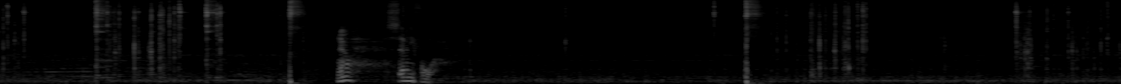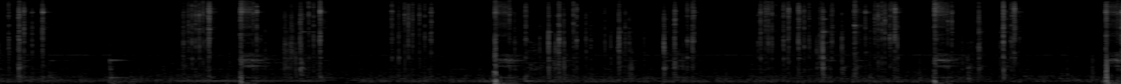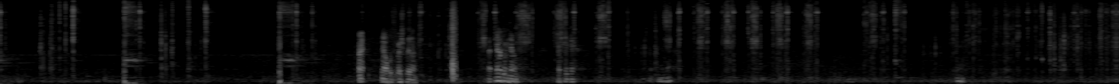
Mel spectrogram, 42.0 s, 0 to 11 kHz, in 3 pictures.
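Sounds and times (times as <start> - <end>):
torque wrench click: 23.6 - 26.0, 27.9 - 29.0, 29.6 - 30.7, 31.6 - 32.0.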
